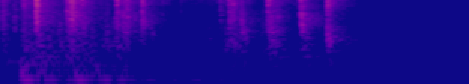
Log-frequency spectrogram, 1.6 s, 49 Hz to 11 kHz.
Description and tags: Door Locked 01
Office door. Recorded with Zoom H4n.
Door, field-recording, handle, locked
